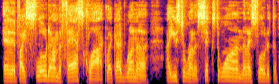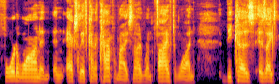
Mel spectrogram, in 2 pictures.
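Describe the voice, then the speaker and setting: A man's voice: mid-range voice, moderate pace, bright, forceful tone, dry recording. A man talking as a podcast guest about running his model railroad, thoughtful and searching for words. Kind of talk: casual podcast conversation.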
